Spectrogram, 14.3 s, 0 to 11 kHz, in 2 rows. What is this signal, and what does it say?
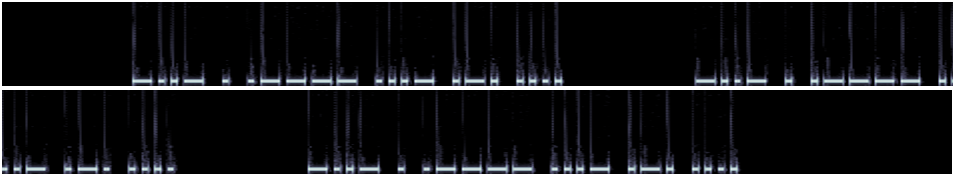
Morse code, heard as a keyed tone, about 25 wpm, 700 Hz. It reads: XE1VRH XE1VRH XE1VRH
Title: DXCC-100 Call Signs - 6 Characters - Repeated 3x - 25wpm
